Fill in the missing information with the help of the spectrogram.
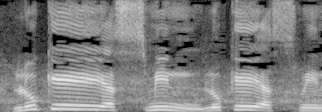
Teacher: কে থেকে একটা টান দেবেন, যেহেতু এখানে একটা লুপ্ত অ আছে তাহলে কে এর মধ্যে গিয়ে একটা টান দিতে হবে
